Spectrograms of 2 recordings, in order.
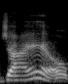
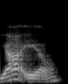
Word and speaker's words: Jael: the keynotes house well jael which is pronounced yael um is home right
